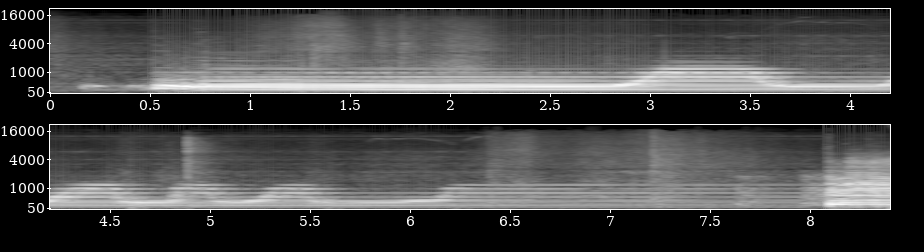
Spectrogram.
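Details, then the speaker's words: Wah pedal after fixing scratchy pots (cleaning, lithium grease): sustained guitar chord with wah sweeping smoothly up and down, no scratchiness or dropouts; pedal now working clean. "So now we have a pedal here that looks great and absolutely sounds great."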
